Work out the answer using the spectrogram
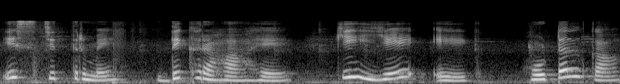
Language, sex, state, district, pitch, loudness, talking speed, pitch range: Hindi, female, Madhya Pradesh, Dhar, 200 Hz, -16 LUFS, 105 wpm, 175-280 Hz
